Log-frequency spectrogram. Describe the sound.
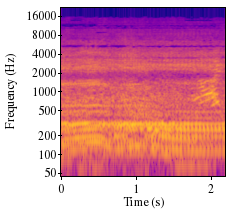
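A small engine runs steadily throughout, giving a buzzing, rattling drone with a slight rise in pitch near the end. A voice is heard over it.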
